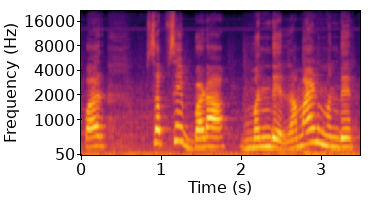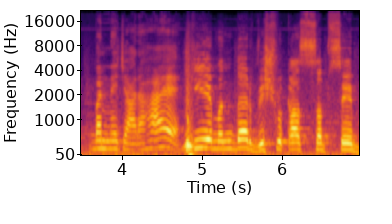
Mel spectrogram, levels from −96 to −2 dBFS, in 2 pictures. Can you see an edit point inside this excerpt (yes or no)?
yes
